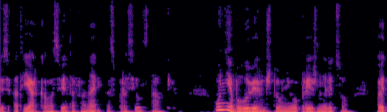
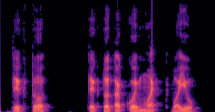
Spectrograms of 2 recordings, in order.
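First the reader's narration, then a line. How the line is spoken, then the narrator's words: Gruff bark. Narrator (Russian): рявкнул он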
